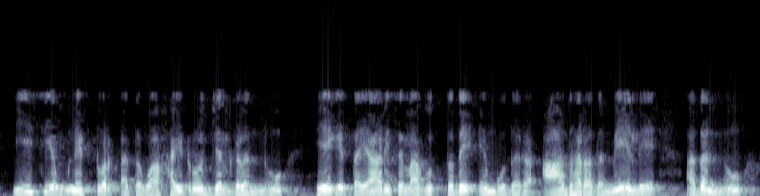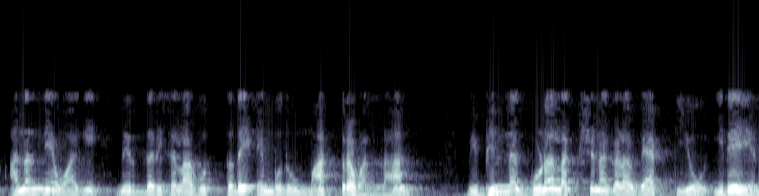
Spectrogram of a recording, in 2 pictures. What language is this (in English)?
Kannada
